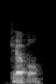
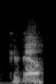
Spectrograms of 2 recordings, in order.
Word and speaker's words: Cavill: That almost looks like Henry Cavill's head. Yeah. And they look very similar. There's some There's some likeness. Kebell. Yep. Kebell. Sorry, Cavill.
